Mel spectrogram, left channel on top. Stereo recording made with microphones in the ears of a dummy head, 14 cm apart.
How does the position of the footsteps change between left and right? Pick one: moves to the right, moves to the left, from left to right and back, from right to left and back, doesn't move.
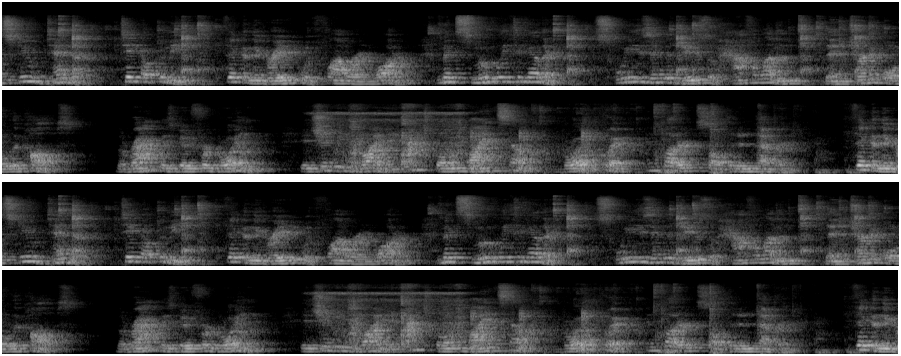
from right to left and back.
